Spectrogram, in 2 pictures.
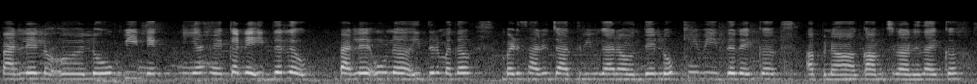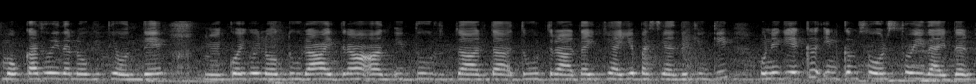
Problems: constant background noise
